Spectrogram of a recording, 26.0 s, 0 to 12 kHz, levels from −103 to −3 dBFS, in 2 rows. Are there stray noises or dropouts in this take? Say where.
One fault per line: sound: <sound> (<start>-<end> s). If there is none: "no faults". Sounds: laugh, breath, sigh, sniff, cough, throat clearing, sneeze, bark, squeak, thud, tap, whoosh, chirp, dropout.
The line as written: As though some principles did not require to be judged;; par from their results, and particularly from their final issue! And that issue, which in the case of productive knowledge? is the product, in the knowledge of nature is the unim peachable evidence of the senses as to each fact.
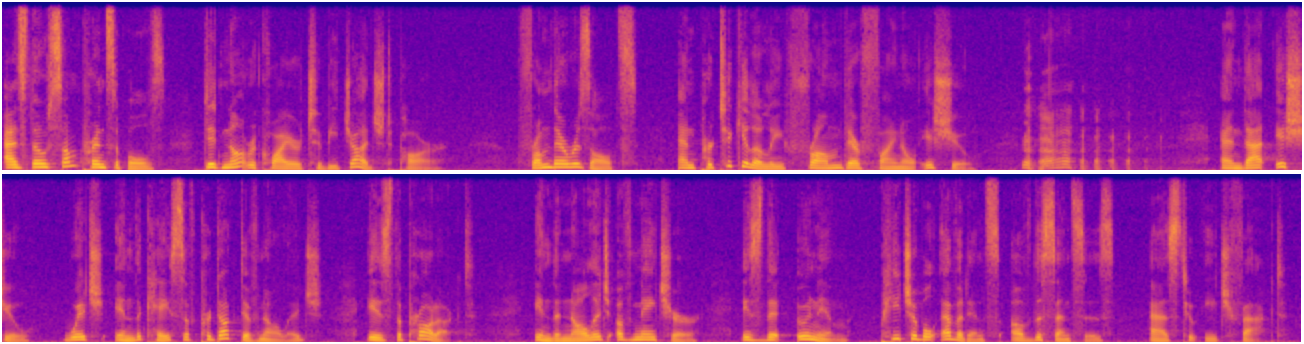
sound: laugh (10.2-11.6 s)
